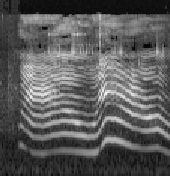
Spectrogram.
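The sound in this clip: A cat meows alone in one long, drawn-out call with rich harmonics. Its pitch rises partway through, then levels off.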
